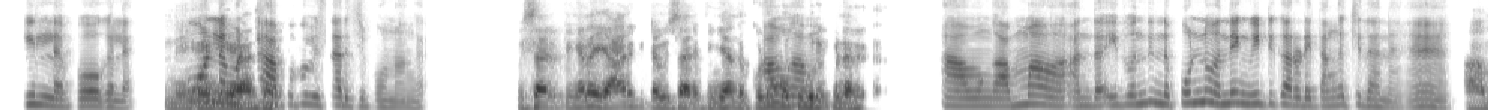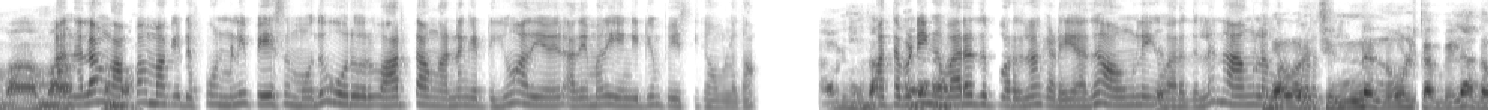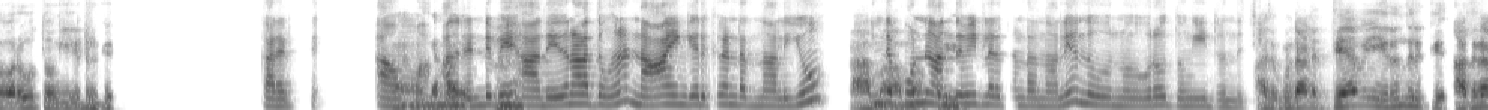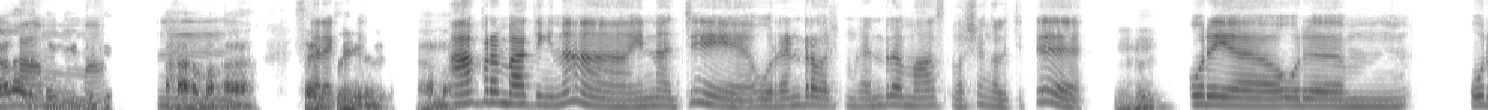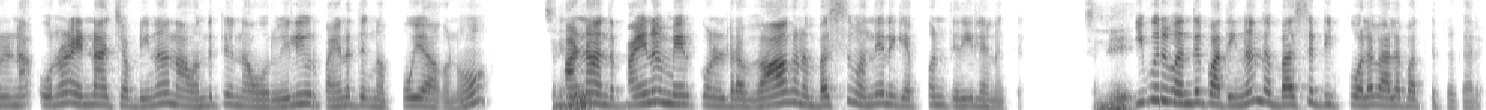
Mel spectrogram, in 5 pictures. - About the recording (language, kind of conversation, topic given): Tamil, podcast, தீவிரமான மோதலுக்குப் பிறகு உரையாடலை மீண்டும் தொடங்க நீங்கள் எந்த வார்த்தைகளைப் பயன்படுத்துவீர்கள்?
- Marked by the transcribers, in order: tapping; unintelligible speech; unintelligible speech; "தொங்கிக்கிட்டு" said as "துங்கிட்டு"; drawn out: "ஆம்மா. ம்"; chuckle; other noise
